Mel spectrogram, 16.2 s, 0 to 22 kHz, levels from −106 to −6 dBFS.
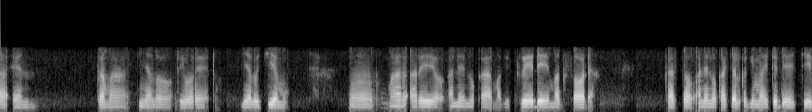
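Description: From start to finish the speech has passed through the G.723.1 codec, an early internet-telephony coder that works in 30 ms frames. Its heavy damage fits a bitrate around 6.3 kbit/s. The line band runs only from 250 Hz to 3.4 kHz, so the speech sounds thin and muffled. Because the codec's vocal model refreshes slowly, consonants smear together and the voice takes on a rough, hoarse grain.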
